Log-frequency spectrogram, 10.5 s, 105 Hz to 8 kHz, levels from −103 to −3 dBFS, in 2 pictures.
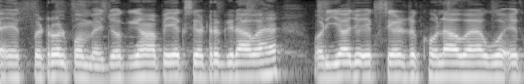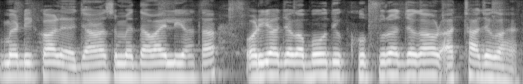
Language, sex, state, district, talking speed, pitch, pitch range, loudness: Hindi, male, Bihar, Saharsa, 245 wpm, 155 Hz, 150-160 Hz, -15 LUFS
